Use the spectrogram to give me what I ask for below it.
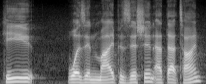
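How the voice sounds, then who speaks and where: A man's voice: medium pitch, unhurried, smooth. A man in his late twenties telling his story in a laid-back, rambling way as a podcast co-host. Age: 20s. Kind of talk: casual podcast chat.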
